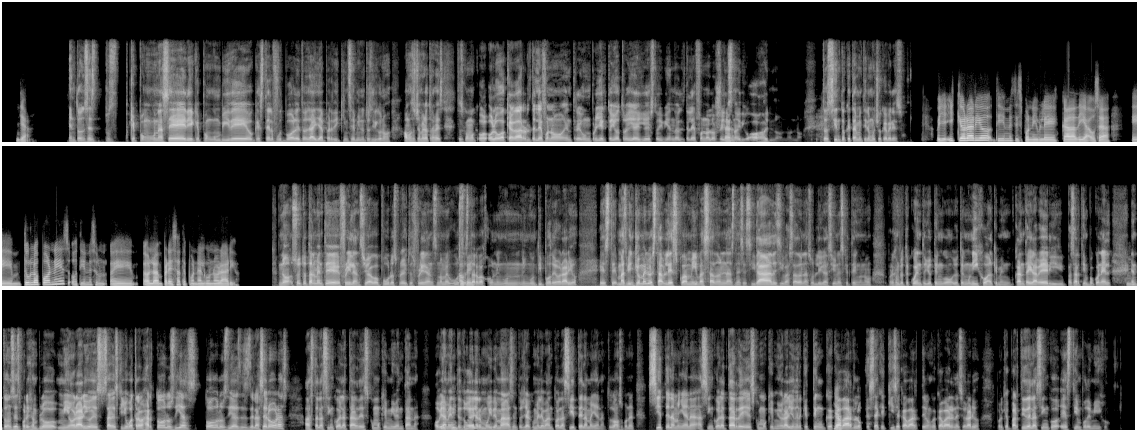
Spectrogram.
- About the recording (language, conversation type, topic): Spanish, advice, ¿Cómo puedo establecer una rutina y hábitos que me hagan más productivo?
- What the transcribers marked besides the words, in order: tapping; other background noise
